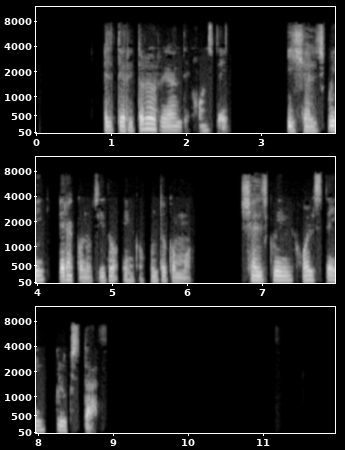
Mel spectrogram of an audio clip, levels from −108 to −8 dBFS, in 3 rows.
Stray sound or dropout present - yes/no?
no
